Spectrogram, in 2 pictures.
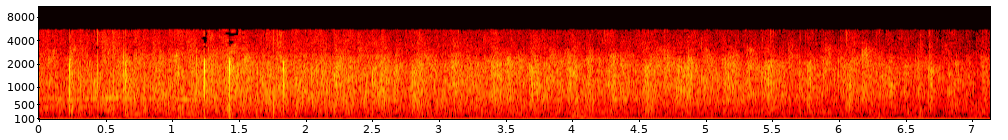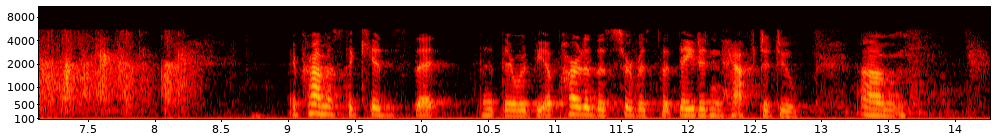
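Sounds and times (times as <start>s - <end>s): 
audience applauding children: 0.0s - 8.3s
speech: 9.2s - 13.8s.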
